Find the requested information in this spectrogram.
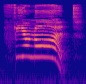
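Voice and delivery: high, loud proclaiming hero cry; theatrical herald's shout; heroic call. A narrator's reading. Ruby Lee's heroic call.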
